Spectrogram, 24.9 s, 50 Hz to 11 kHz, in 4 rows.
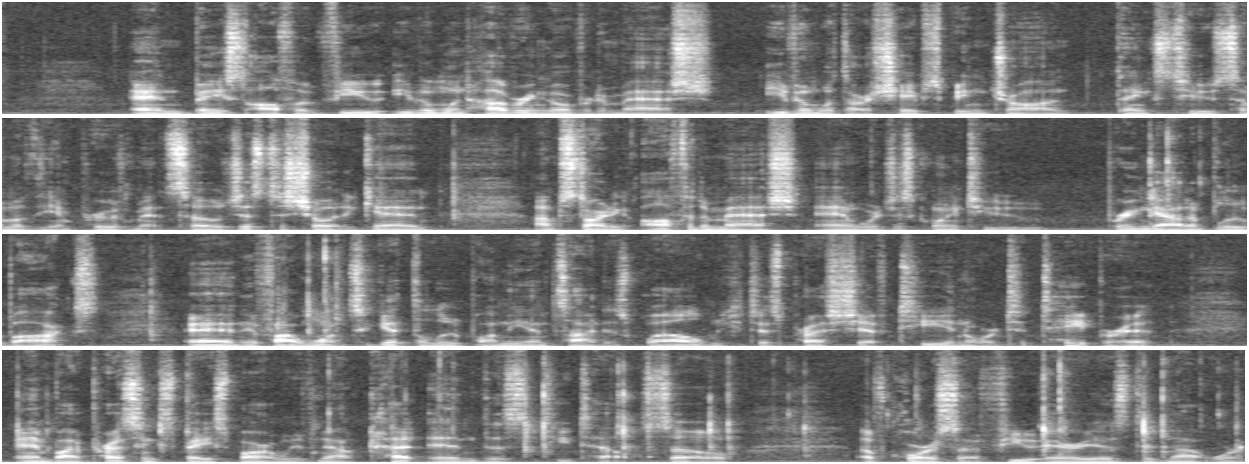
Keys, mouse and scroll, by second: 10.5-11.9 ctrl+drag, 11.9 Tab, 13.9 shift+t, 16.5 click, 16.9 scroll up 1, 19.4 alt+a, 20.7 shift+middle click, 21.0 shift+scroll up 2, 21.3 1, 21.8 Tab, 22.2 1, 22.5 click, 23.0 shift+click, 23.9 j, 24.3 j, 24.6 click.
